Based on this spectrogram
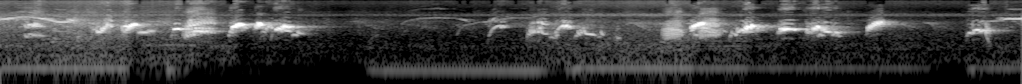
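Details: Red-whiskered bulbuls in a singing contest with display. Two loud bursts of fluty, tumbling warbles separated by a near-silent gap, with a low hum in the background.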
